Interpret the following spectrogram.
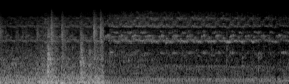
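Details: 1980 Chevy C10 short-bed stepside square body, left for dead and just revived, on its first drive: after a loud, rough start, a steady high, thin squeal rides over the running engine. Slipping drive belt squeal.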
